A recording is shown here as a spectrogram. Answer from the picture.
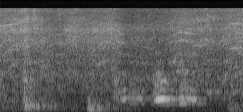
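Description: A man's voice talking in the second half, with a couple of faint low thuds before it.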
